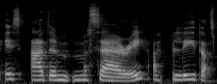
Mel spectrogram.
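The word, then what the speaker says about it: Mosseri: the same area um his name is adam masari i believe that's pronounced correctly i have done some research so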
